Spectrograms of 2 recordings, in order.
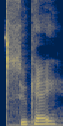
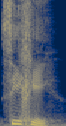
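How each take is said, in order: First: It is said in Erasmian pronunciation. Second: It is said in Modern Greek pronunciation. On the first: "if you use Erasmian pronunciation, I believe you would say something like" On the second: "it's Greek, so I pronounce it"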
